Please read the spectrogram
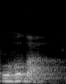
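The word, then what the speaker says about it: jojoba: हैं वो आई और उन्होंने सुना कि मैं जुजुबा बोल रहा हूँ, तो उन्होंने मेरे को करेक्ट किया और बताया कि जुजुबा नहीं कहलाता, it should be pronounced as होहोबा, तो गलती माफ़, तो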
